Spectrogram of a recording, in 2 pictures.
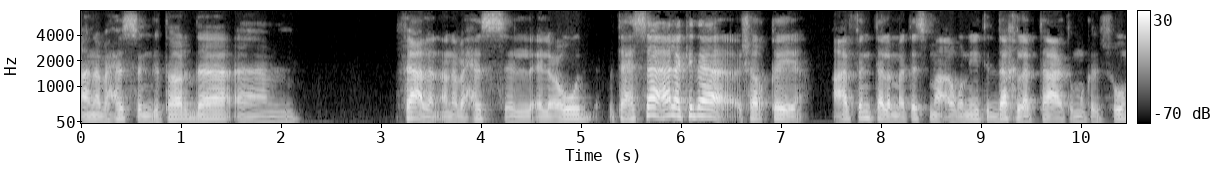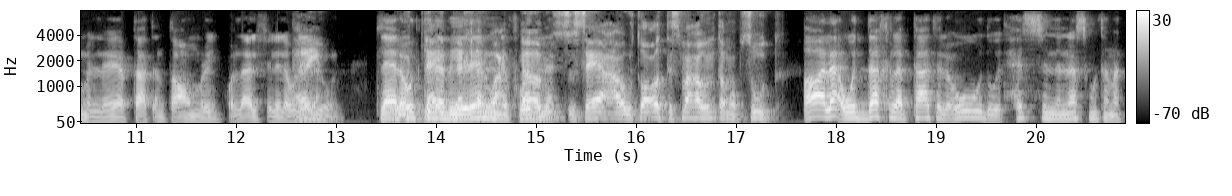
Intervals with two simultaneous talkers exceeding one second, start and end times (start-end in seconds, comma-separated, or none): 13.5-15.3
